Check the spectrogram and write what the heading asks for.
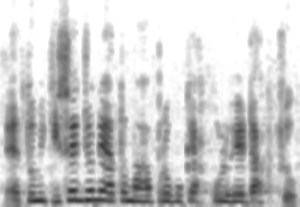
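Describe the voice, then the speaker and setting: A woman doing kind old village priest, gentle and reassuring, dull sound. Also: high voice, animated, moderate pace, breathy edge, voice pushed up, exaggerated voice. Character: kindly older male village priest. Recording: dull lo-fi recording.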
